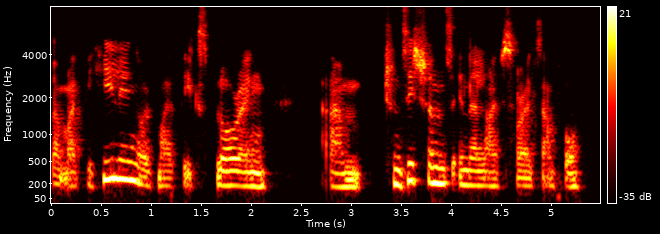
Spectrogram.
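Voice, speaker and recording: A woman is speaking. She has an Austrian accent. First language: German. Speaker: counsellor. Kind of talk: interview. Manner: hesitant, with frequent repetitions.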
